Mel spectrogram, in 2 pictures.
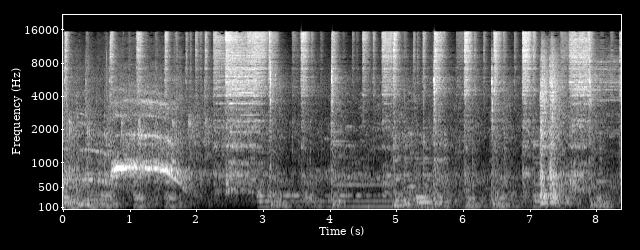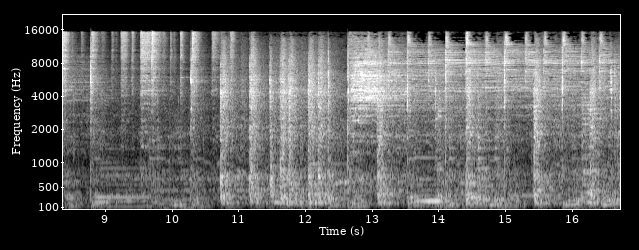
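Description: Live rock band playing: drum kit keeping a steady beat under electric bass and electric guitars, the cymbals getting brighter near the end.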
